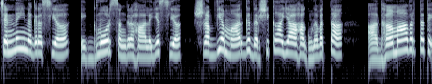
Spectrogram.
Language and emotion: Sanskrit, disgusted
